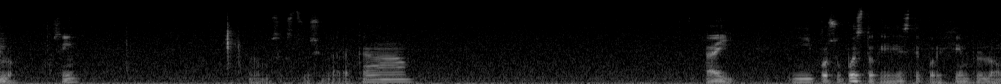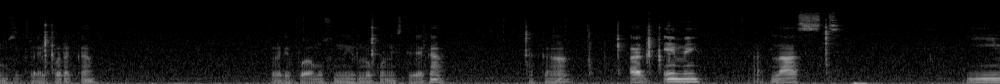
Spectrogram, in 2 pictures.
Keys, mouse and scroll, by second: 2.1 e, 6.6 click, 8.1 right click, 10.3 g, 12.8 click, 13.2-13.6 scroll up 1, 13.7 shift+click, 14.8 right click, 15.4 shift+right click, 16.3 alt+m, 17.2 click, 17.8 scroll down 2, 18.2-19.3 shift+middle drag.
